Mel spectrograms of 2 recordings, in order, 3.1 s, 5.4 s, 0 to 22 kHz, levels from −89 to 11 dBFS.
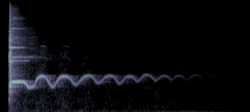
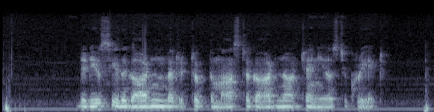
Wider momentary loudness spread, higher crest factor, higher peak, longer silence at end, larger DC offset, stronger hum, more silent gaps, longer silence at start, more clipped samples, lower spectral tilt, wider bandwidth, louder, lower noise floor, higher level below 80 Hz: first, 26 LU vs 13 LU; first, 30 dB vs 16 dB; second, -6 dBFS vs 0 dBFS; first, 1.5 s vs 0.05 s; neither; neither; neither; about the same, 0.1 s vs 0.05 s; neither; second, 3.5 dB/octave vs -8.5 dB/octave; first, 19.5 kHz vs 6.4 kHz; second, -30 LUFS vs -15 LUFS; first, -88 dBFS vs -41 dBFS; second, -80 dBFS vs -42 dBFS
